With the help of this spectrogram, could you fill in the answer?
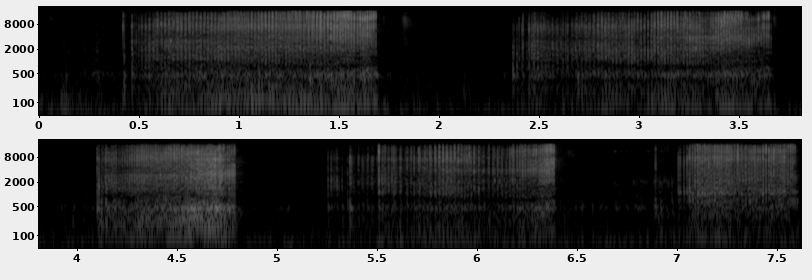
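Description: Long acrylic nails scratch a small, hollow, rectangular clutch purse covered in tiny rhinestones, held close to the mic. There are five bursts of bright, gritty, rasping scratching separated by short quiet gaps, with the sound concentrated in the high end and little low rumble.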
